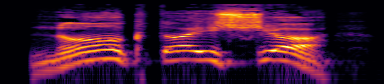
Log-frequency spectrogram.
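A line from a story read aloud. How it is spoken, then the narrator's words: Roar. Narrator (Russian): взревел Илья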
